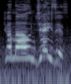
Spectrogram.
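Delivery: ordinary talk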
